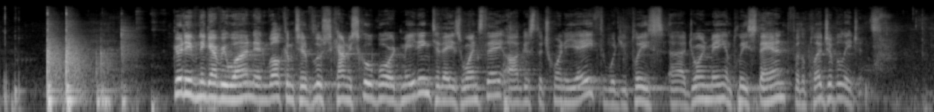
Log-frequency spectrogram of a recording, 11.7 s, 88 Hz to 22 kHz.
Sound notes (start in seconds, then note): 0.6 gavel banging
